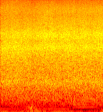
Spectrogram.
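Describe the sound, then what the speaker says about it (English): A huge waterfall at EcoPark La Igualdad in Guatemala, a loud, close, steady roar of falling water with no break. "This is the biggest waterfall I have ever seen."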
